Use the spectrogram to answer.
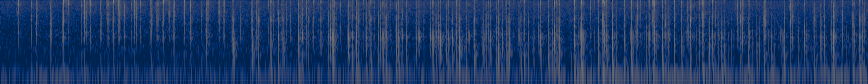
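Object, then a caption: Glass tablet touchscreen. Long pointed nails tap and click rapidly across the black glass screen of a large flat tablet with a silver aluminum rim, lying face up on dark fur. The sharp, dry clicks come in a dense, uneven stream, with an added echo effect giving them a faint trailing wash.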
